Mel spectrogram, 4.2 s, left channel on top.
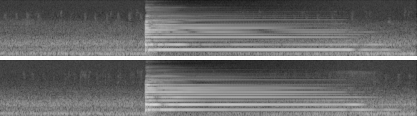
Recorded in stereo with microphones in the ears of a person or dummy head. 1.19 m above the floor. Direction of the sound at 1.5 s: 10° left (ahead or behind).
